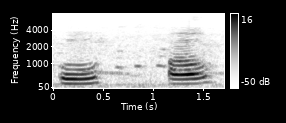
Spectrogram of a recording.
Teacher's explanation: दोनों जगह से कंठ से भी और ओट से भी जैसे ओ औ कंठ से भी आवाज आ रहा है और ओट से भी · कंठ से भी आवाज आ रहा है और ओष्ठ से भी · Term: कंठोष्ठ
